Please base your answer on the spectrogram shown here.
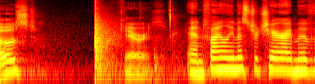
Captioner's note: gavel bangs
